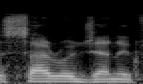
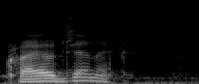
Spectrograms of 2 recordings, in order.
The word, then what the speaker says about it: cryogenic: of old not the cyrogenic freezing or other whatever it's called is that how you pronounce it you know people huh cryogenic cryogenic okay like the word cry okay what I say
